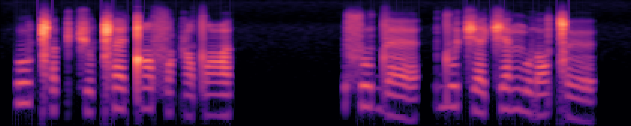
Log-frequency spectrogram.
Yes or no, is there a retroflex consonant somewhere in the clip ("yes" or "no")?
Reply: no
